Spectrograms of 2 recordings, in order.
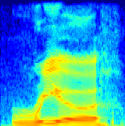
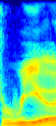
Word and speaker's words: Rhea: Well, the first thing I learned is that Rhea Ripley's name is pronounced Rhea and not Rhea, so I've been saying it wrong for the whole time I've known her existence.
